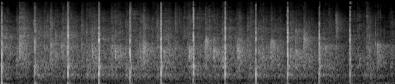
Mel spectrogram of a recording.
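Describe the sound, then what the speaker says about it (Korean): A church congregation gives rhythmic applause, with sharp, evenly spaced claps close to the mic, like a steady clap-along beat running through the whole stretch. "하나님께 영광의 박수 부탁합니다"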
